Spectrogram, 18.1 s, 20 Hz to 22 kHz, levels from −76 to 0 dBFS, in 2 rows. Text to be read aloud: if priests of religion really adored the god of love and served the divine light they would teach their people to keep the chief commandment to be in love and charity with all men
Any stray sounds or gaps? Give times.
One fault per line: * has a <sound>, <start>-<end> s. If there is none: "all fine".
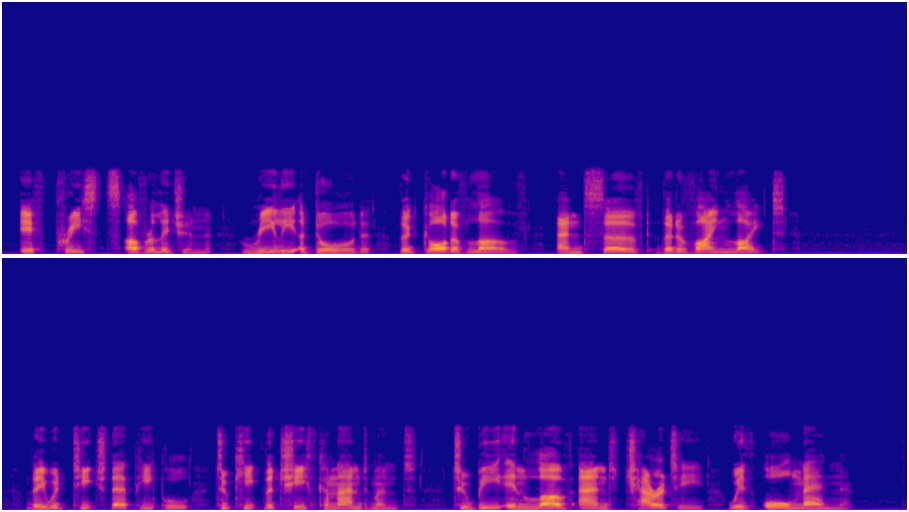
all fine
